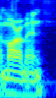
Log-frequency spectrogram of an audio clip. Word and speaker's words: Maruman: And I got again, can't pronounce it. Maruman. – Yeah, Maruman.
